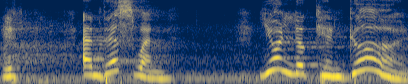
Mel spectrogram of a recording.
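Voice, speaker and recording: A woman with an American accent and a high pitch speaks at a very slow pace with very wide pitch swings, over noticeable background noise and audible room echo. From Mississippi, US South. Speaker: former beauty queen and actress. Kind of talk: interview on stage. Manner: talkative.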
